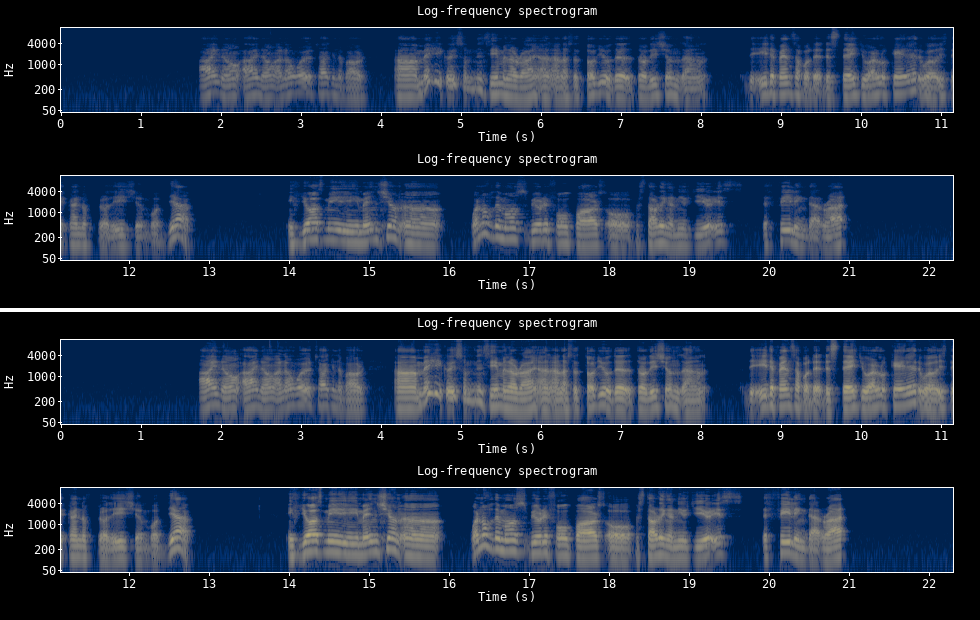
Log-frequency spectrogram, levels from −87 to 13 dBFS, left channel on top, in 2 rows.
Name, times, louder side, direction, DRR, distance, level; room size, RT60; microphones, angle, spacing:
voice 1, 1.7-3.8 4.2-8.1 8.6-12.8 14.0-15.9 16.3-19.5 19.9-20.9, right 6 dB, 85° right, 0.5 m, -32 dB
2.5 x 2.2 x 2.6 m
head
